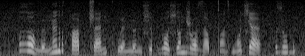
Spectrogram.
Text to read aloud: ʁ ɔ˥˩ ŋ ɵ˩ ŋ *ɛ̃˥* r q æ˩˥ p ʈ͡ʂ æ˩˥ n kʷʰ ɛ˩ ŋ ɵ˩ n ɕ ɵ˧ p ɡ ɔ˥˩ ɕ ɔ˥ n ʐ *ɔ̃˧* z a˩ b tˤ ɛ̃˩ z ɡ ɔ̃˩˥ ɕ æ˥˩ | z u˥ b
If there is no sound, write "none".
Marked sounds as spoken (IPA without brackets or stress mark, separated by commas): ɛ̃˥, ɔ˧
